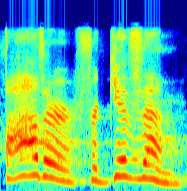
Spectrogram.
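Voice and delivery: calling out to the Father; a pleading cry upward; a voice lifted in a plea; cried out. Acted. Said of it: "Jesus cries out".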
